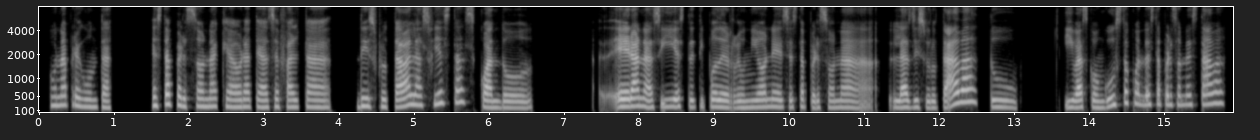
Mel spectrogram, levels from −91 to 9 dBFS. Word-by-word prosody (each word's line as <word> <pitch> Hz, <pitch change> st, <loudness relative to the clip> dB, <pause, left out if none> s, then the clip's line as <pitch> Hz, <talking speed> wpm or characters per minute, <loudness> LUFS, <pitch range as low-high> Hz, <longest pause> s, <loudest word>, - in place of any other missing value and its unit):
Una 245 Hz, +1 st, 0 dB
pregunta, 205 Hz, -6 st, -2 dB, 0.5 s
esta 240 Hz, +4 st, +3 dB
persona 220 Hz, -4 st, 0 dB
que 215 Hz, -1 st, -3 dB
ahora 200 Hz, +1 st, +1 dB
te 200 Hz, 0 st, -4 dB
hace 195 Hz, +2 st, 0 dB
falta, 195 Hz, -1 st, -1 dB, 0.3 s
¿disfrutaba 210 Hz, 0 st, +2 dB
las 255 Hz, -2 st, 0 dB
fiestas? 320 Hz, +3 st, -3 dB
Cuando 180 Hz, -1 st, 0 dB, 1.0 s
eran 220 Hz, -, +7 dB
así 200 Hz, +2 st, 0 dB
este 205 Hz, -2 st, -2 dB
tipo 200 Hz, +1 st, -3 dB
de 195 Hz, -2 st, +3 dB
reuniones, 195 Hz, +3 st, -2 dB
esta 200 Hz, +2 st, -3 dB
persona 185 Hz, -1 st, -3 dB, 0.2 s
las 185 Hz, 0 st, +1 dB
disfrutaba, 195 Hz, -, +3 dB, 0.2 s
tú 195 Hz, -3 st, -2 dB, 0.6 s
ibas 190 Hz, +1 st, +1 dB
con 180 Hz, -2 st, -3 dB
gusto 255 Hz, -, 0 dB
cuando 280 Hz, -4 st, -2 dB
esta 270 Hz, -, -2 dB
persona 260 Hz, 0 st, -3 dB
estaba. 275 Hz, +3 st, 0 dB
200 Hz, 115 wpm, -22 LUFS, 190-245 Hz, 1.0 s, eran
